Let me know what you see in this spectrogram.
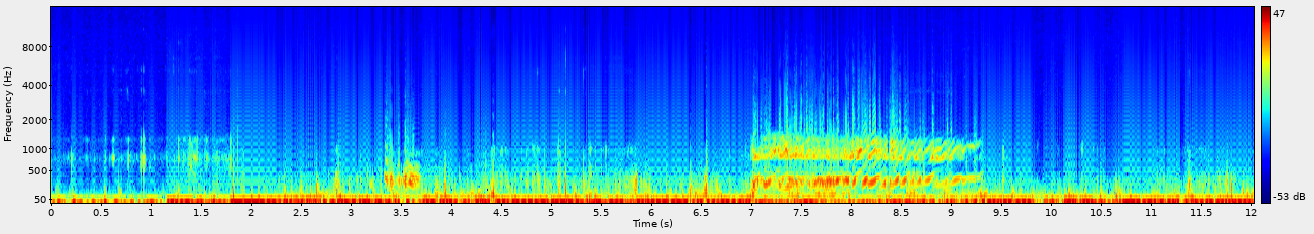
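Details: Stethoscope placed high near the heart after drinking cola with Mentos, still picking up the stomach: loud low rumbling and gurgling with bubbling stretches; ordinary bowel sounds (borborygmi).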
